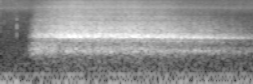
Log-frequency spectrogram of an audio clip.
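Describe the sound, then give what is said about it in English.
A single long, deep inhale through the nose makes a faint, airy hiss that begins abruptly and holds steady for about two seconds. “Practice my deep breathing. So I'm doing my inhale through the nose,”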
